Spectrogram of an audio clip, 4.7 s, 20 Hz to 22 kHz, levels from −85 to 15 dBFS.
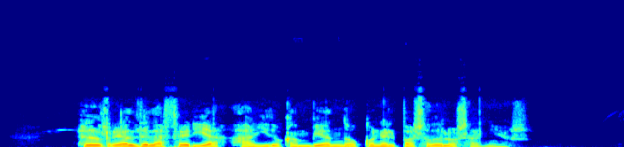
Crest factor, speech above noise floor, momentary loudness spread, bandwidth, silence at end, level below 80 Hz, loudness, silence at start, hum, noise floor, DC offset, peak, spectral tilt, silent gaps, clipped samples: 18 dB; 60 dB; 13 LU; 8.8 kHz; 0.75 s; -52 dBFS; -19 LUFS; 0.6 s; none; -78 dBFS; under 0.1%; -2 dBFS; -7 dB/octave; none; under 0.1%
